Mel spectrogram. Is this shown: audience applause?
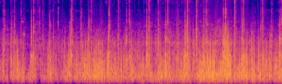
no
